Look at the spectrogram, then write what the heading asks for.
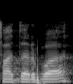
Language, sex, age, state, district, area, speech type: Goan Konkani, male, 45-60, Goa, Murmgao, rural, spontaneous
